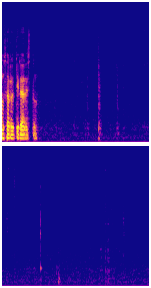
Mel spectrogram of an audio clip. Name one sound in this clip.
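A screwdriver clicks and scrapes against small metal screws.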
